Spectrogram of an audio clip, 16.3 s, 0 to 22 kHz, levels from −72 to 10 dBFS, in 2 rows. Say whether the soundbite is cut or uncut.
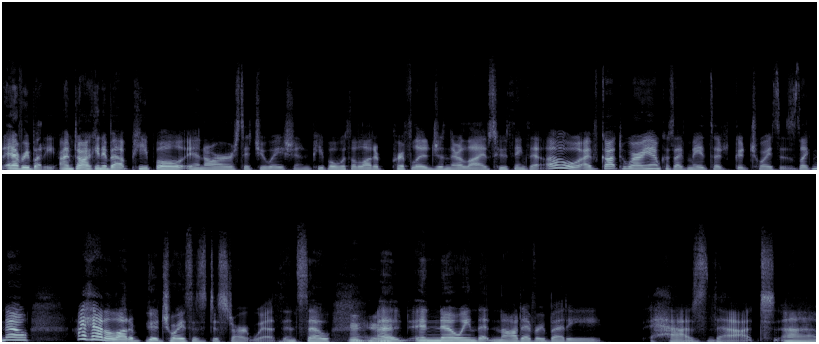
cut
